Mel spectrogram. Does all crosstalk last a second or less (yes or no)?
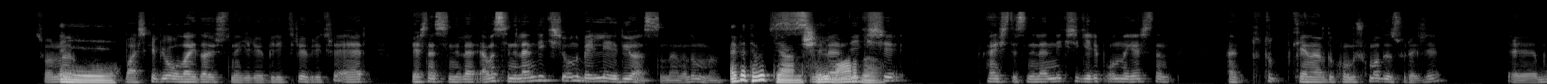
no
